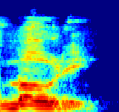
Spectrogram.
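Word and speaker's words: Mahdi: looking for whose name by the way is Modi m a HD M ahdi when you Google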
